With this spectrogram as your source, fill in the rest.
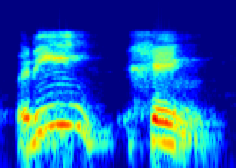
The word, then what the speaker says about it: origen: La palabra origen es una palabra grave, ¿no? Porque si dividimos nosotros entre sus sílabas componentes origen, la máxima entonación en esta eh entonación de voz es eh eh la sílaba ri, ¿no es cierto?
